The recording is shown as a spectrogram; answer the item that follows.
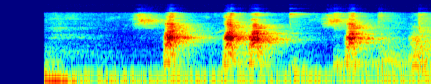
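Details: Two Bhotia puppies guarding their home for the first time: a few short sharp barks, single and paired, spaced about a second apart, over quiet background.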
